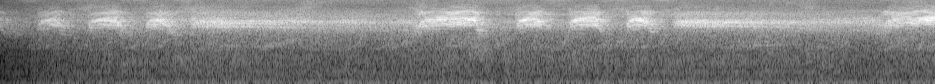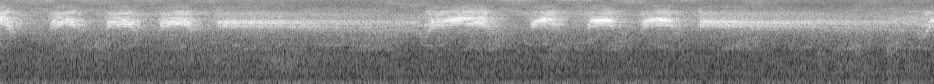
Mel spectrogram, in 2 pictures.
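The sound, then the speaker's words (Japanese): A dense chorus of cicadas near the grounds of Yahiko Shrine in Niigata Prefecture, at summer's end, fills the air with a steady, high-pitched drone, swelling periodically into rhythmic pulsing bursts. No one speaks, and the insects are fairly loud. “過ぎゆく夏の名残、弥彦神社境内近くの蝉しぐれをお聴きください。”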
